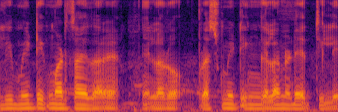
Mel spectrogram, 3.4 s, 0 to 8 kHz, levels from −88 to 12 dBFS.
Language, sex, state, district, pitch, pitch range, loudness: Kannada, male, Karnataka, Shimoga, 110 Hz, 105-110 Hz, -17 LUFS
